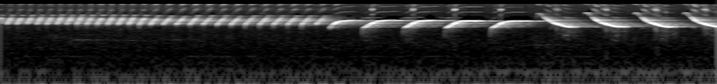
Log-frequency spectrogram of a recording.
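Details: Canary singing to prompt others: a fast trill of repeated whistled notes gliding lower, followed by spaced, loud, down-slurred whistles.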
